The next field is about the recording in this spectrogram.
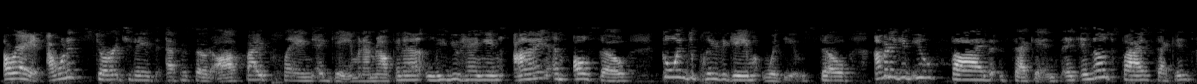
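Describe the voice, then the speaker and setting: A woman fitness coach talking casually to her viewers, her voice raspy and hoarse, in an upbeat, chatty and encouraging way. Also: mid-range voice, highs cut off. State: hoarse, voice worn out. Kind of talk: casual vlog talk to camera.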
